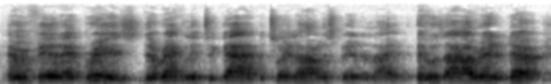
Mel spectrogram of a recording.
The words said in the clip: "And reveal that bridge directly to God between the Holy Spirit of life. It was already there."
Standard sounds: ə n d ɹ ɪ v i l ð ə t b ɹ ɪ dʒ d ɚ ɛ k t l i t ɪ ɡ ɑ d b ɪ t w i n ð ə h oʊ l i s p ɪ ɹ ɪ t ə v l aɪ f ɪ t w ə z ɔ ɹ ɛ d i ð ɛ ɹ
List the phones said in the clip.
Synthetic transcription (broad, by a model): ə n ɹ ɪ v i l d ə t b ɹ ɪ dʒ d ɚ ɛ k t l i t ɪ ɡ ɑ d b ɪ t w i n ð ə h oʊ l i s p ɪ ɹ ɪ t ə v l aɪ f ɪ t w ə z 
